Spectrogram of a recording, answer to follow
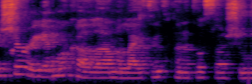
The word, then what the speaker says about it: Shirria McCullough: So with that being said, please welcome my guest, Miss Shirria McCullough.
